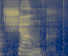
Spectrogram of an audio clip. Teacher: अंग को अनुस्वार कहते हैं. इसका उच्चारण नाक से होता है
